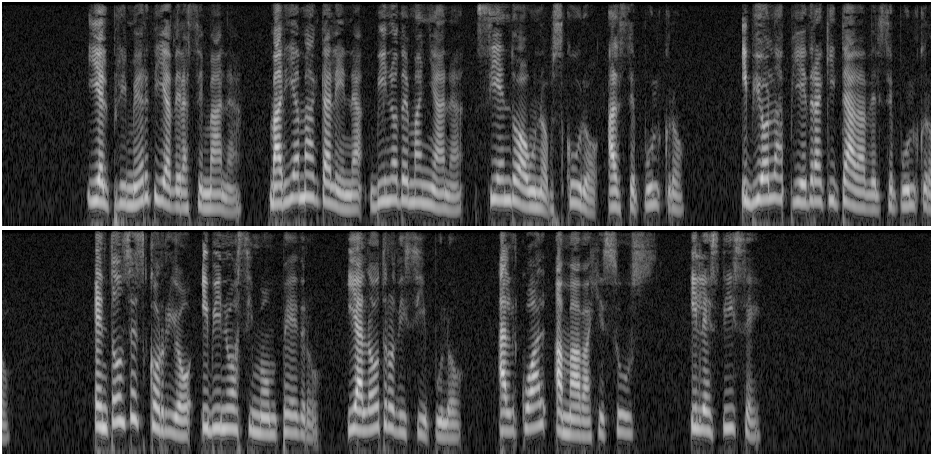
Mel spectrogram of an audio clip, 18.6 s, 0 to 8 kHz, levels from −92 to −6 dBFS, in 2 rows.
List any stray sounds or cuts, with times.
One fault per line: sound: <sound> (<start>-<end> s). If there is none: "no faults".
no faults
